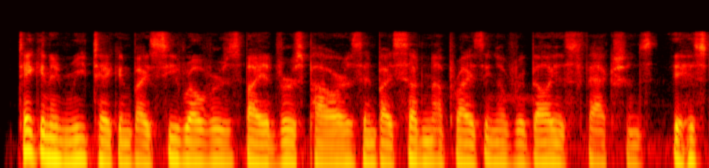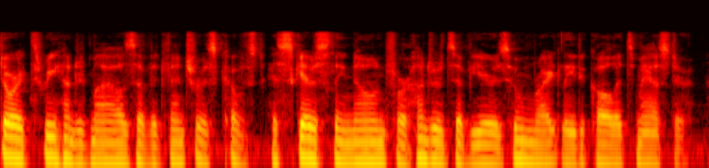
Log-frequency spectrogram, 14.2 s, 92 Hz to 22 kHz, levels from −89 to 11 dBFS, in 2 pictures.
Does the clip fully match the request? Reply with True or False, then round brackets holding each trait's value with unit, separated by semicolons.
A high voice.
False (105 Hz)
